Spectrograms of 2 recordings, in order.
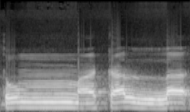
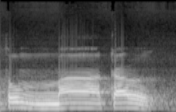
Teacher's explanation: Coba perhatikan, thum langsung ke ka. Thum begitu mengucapin ma pendek aja, pindah ke ka langsung. Maka, thum makalla, jangan ditahan, jangan thum makal.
